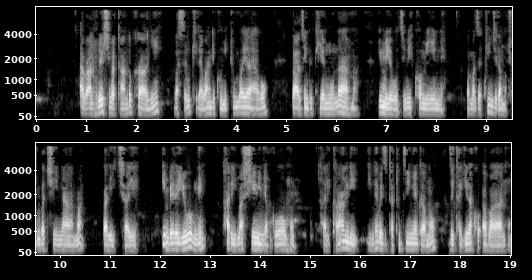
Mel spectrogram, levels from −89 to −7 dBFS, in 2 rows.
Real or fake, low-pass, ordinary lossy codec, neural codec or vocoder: fake; 7.2 kHz; MP3, 32 kbps; codec, 16 kHz in and 24 kHz out, 1.1 kbps, FireRedTTS-2 codec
